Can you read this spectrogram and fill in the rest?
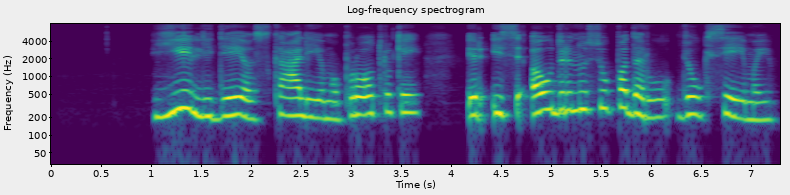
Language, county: Lithuanian, Alytus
